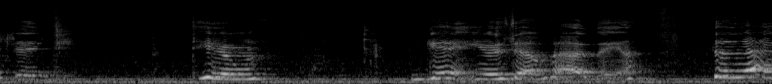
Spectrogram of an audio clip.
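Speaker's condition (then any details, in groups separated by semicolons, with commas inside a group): Cerebral palsy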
